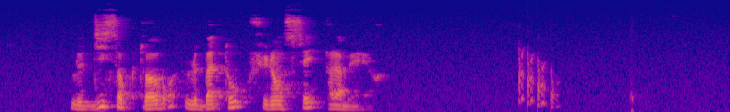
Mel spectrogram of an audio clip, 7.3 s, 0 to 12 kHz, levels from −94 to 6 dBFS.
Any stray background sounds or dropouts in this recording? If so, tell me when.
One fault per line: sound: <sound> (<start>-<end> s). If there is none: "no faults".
sound: chirp (5.2-5.6 s)
sound: whoosh (6.3-6.5 s)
